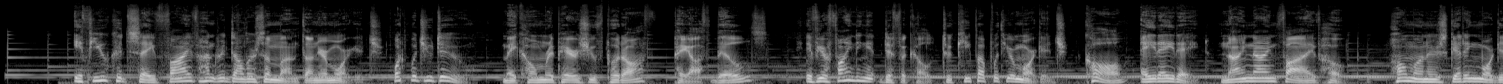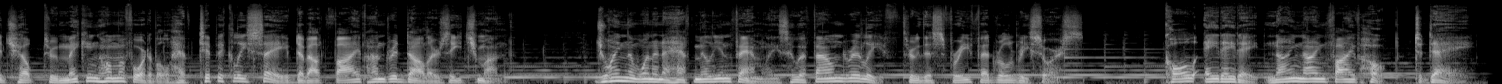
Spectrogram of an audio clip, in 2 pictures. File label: Eng Male; Save Money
